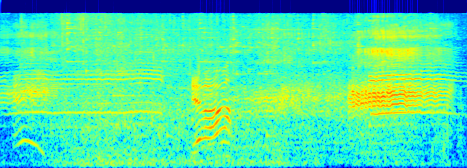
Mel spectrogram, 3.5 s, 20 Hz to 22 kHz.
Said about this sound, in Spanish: A 100 kilómetros, en Urkulu, a 1.300 metros de altitud, un rebaño de 300 ovejas aprovecha al máximo los pastos de montaña.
